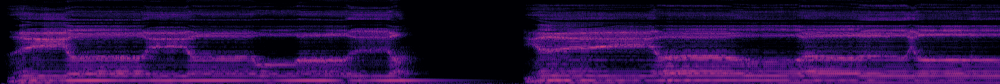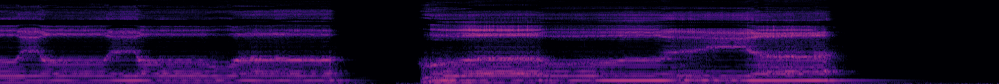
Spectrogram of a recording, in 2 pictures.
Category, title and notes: Speech > Other
Throat Singing in a Cave
Throat singing I recorded in a cave for a university short film project. More specifically, it was recorded in the filming location for that one underground room on Lankiveil in Dune: Prophecy.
